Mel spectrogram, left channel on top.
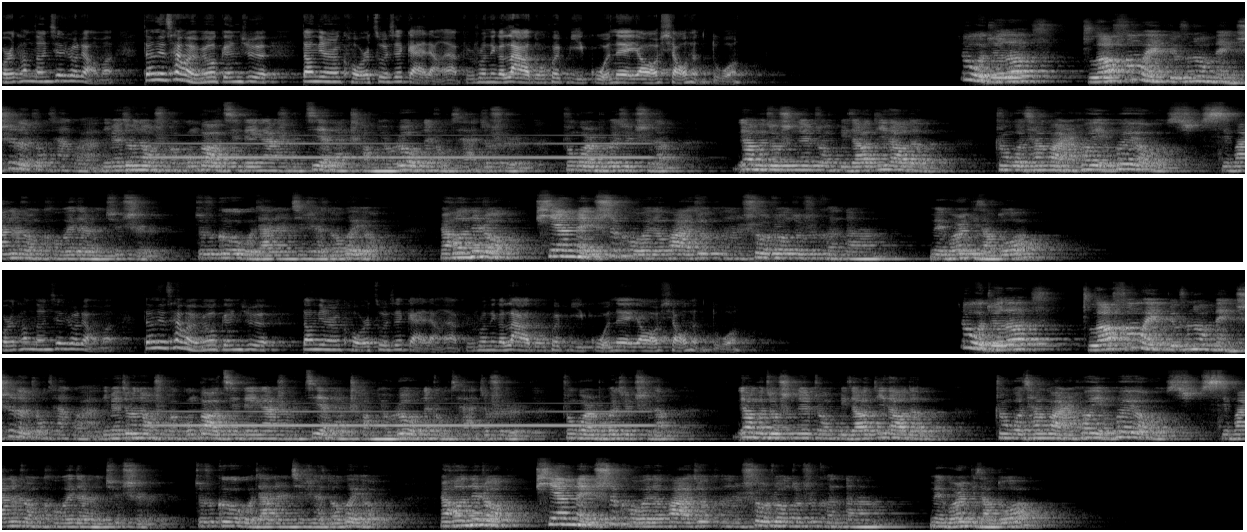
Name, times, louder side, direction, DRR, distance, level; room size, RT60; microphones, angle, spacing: voice 1, 0.0-7.4, left 3 dB, 45° left, 1.5 m, -28 dB
voice 2, 9.6-10.5 10.8-19.1 19.7-21.8 22.4-26.4 26.8-28.7 29.2-33.7 34.1-35.2, equal, 25° right, 3.4 m, -26 dB
Wind instrument woodwind instrument, 13.7-19.0, right 2 dB, 5° left, 0.8 m, -31 dB
24.5 x 18.5 x 8.1 m
head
